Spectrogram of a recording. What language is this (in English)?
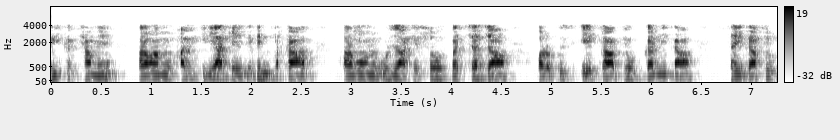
Hindi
